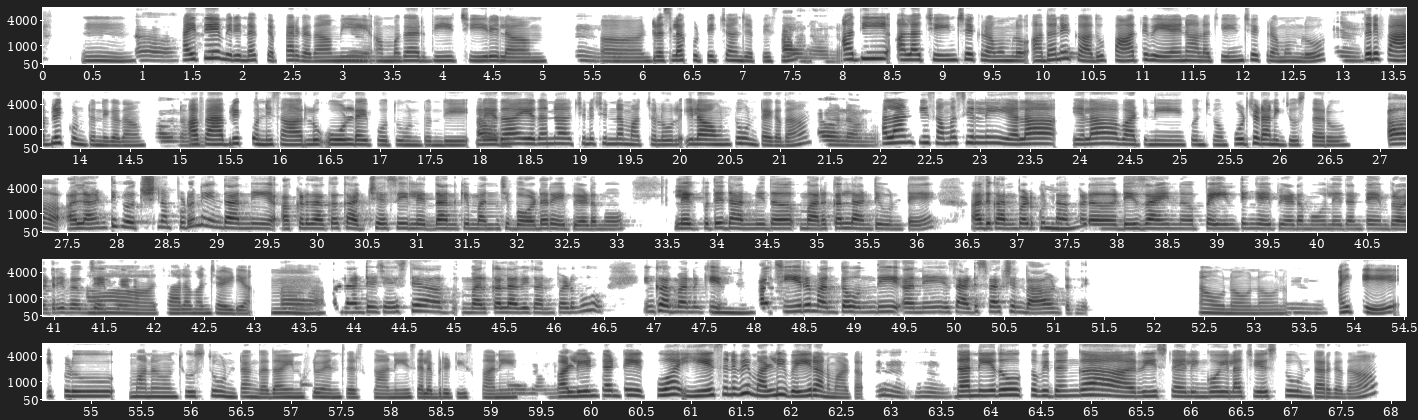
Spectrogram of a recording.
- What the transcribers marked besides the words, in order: in English: "డ్రెస్‌లా"; in English: "ఫ్యాబ్రిక్"; in English: "ఫ్యాబ్రిక్"; in English: "ఓల్డ్"; in English: "కట్"; in English: "బోర్డర్"; sniff; in English: "డిజైన్ పెయింటింగ్"; in English: "ఎంబ్రాయిడరీ వర్క్"; in English: "సాటిస్ఫాక్షన్"; in English: "ఇన్‌ఫ్లూయెన్సర్స్"; in English: "సెలబ్రిటీస్"
- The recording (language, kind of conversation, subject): Telugu, podcast, పాత దుస్తులను కొత్తగా మలచడం గురించి మీ అభిప్రాయం ఏమిటి?
- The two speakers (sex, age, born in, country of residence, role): female, 20-24, India, India, host; female, 40-44, India, India, guest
